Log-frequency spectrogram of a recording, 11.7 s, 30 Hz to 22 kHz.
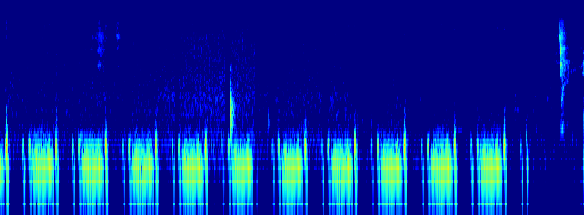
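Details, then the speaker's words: Mitral stenosis, heart sound recording with phonocardiogram used as a teaching quiz in an auscultation course; quiet, low-pitched heartbeat at about 60 a minute with a first sound, a second sound, an opening snap and a soft, low-frequency diastolic rumbling murmur. "so the this is the the phoc cardiogram and as you can see we have a a first sound a second sound an opening snap dioic murmur so this is mitro stenosis"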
